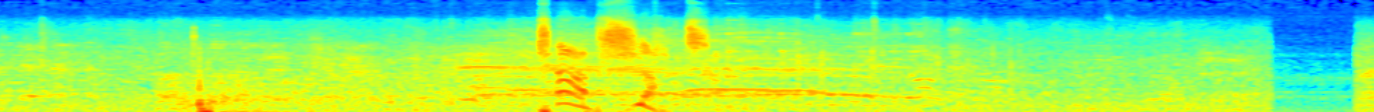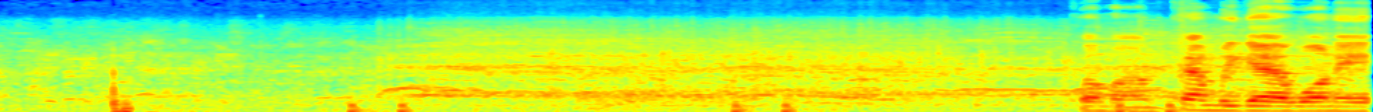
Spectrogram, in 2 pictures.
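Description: Darts thud into a dartboard one after another.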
